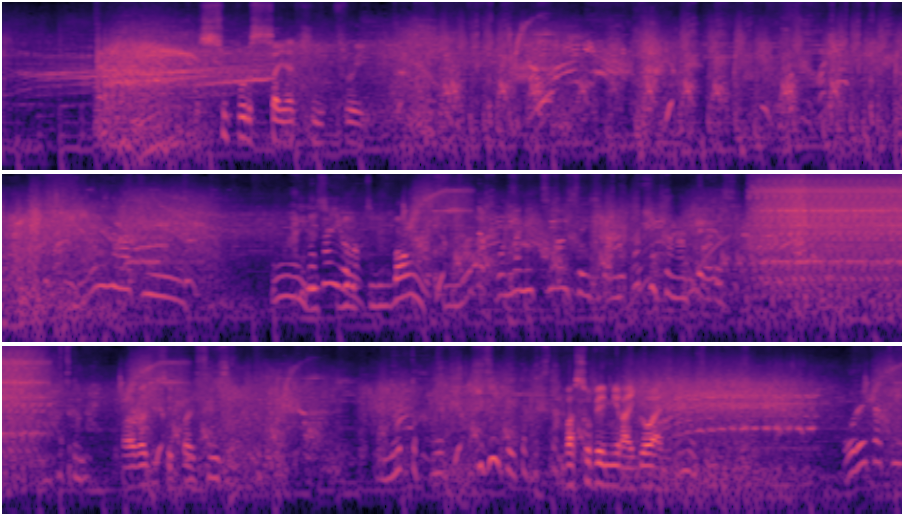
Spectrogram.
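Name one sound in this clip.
Energy blasts whoosh and explode.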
